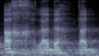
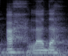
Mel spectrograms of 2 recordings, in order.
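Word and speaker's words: أَخْلَدَهُ: Kemudian di surah Al-Humazah ya ada huruf kha, annama lahu akhladah, tadi bacanya ahladah gitu ya, tuker.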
